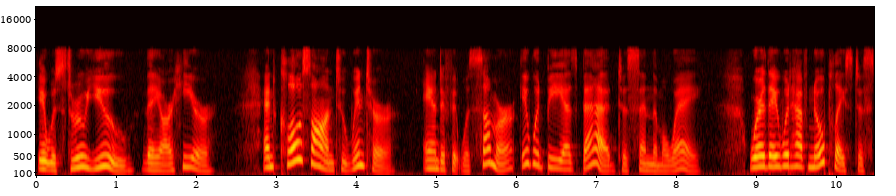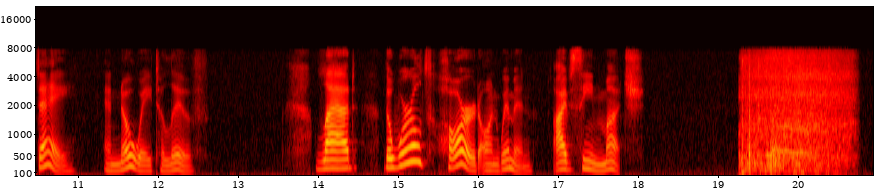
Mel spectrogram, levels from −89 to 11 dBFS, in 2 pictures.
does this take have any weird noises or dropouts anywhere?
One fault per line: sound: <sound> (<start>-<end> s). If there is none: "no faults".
sound: sniff (19.3-20.8 s)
